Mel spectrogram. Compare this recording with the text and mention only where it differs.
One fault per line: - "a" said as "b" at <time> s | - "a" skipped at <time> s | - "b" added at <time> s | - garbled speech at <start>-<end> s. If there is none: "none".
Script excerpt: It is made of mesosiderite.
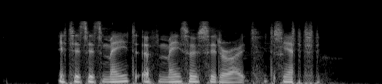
- "is" added at 0.9 s
- garbled speech at 2.6-3.2 s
